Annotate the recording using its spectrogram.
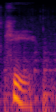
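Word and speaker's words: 気: It consumes continuous chi, but I keep calling it chi, but it's ki.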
